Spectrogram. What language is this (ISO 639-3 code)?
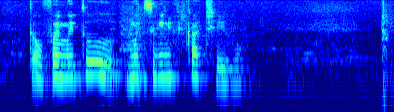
por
